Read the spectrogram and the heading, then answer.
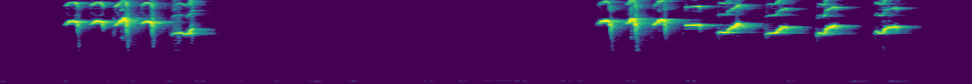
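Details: Greater green leafbird singing two bursts of rapid, sharp high chirps and descending whistled notes separated by a pause of about three seconds, with regular soft low tapping in the background.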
